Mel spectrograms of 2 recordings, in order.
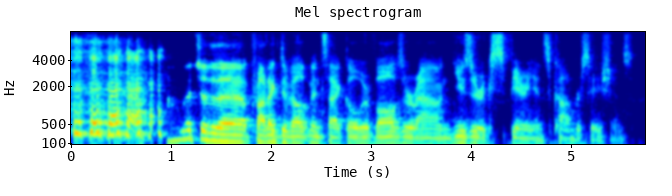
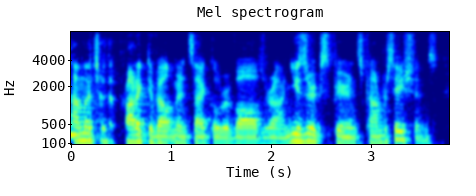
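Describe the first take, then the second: First: It is said really slowly. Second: It is said at a normal pace.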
